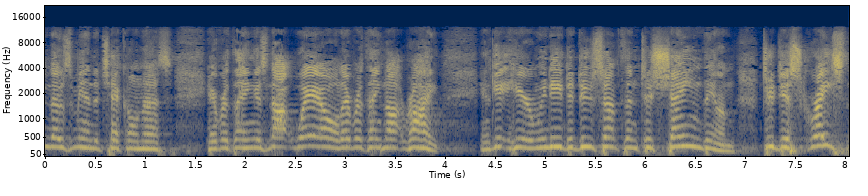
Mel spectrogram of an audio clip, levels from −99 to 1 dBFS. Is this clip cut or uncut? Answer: cut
